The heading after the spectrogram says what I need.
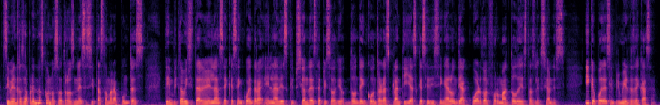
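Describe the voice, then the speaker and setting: A woman's voice: sits low, fairly even intonation, a little fast. A woman hosting a scripted language lesson as the teacher, speaking patiently and spelling words out letter by letter. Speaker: English teacher and podcast host.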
